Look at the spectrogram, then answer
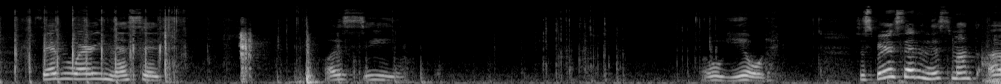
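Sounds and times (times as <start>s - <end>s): cards being shuffled: 0.0s - 3.8s, 4.7s - 7.5s.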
